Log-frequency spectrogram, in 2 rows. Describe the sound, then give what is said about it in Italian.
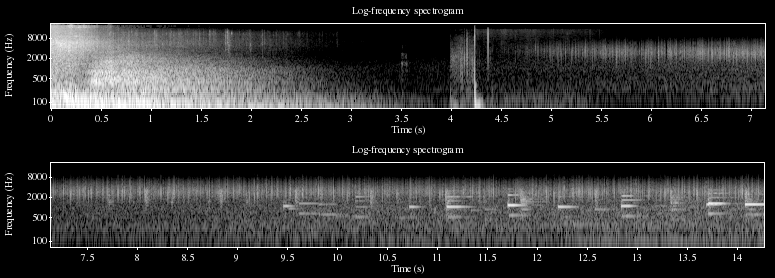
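Street ambience of Queens, New York, in the 1930s: a loud rumbling roar fades out, a sharp crack sounds, then a steady low bustle settles in, dotted with short high chirps and whistles. “Quelli che sentite sono i suoni del Queens, New York, anni 30.”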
